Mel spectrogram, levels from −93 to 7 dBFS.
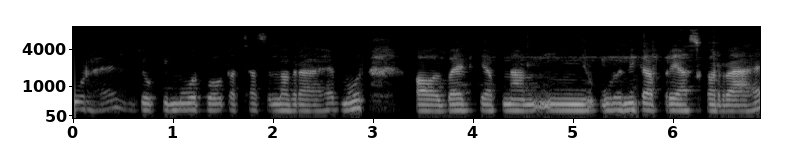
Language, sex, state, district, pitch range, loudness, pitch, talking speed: Hindi, female, Bihar, Purnia, 160-175 Hz, -39 LUFS, 170 Hz, 200 wpm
